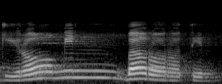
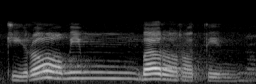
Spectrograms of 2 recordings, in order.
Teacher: kasrotainnya diganti dengan huruf mim sukun, ditukar dengan mim sukun, yaitu berbunyi kiromim barorotin, bukan kiromin barorotin. · Nah, seperti itu tadi cara membaca bacaan iklab, yaitu menukar suara nun sukun dan tanwin menjadi suara mim sukun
